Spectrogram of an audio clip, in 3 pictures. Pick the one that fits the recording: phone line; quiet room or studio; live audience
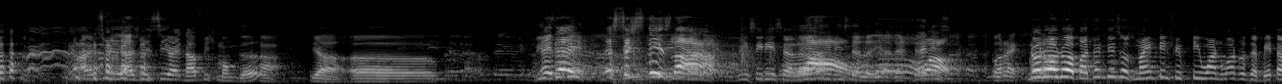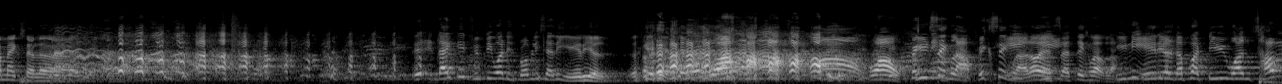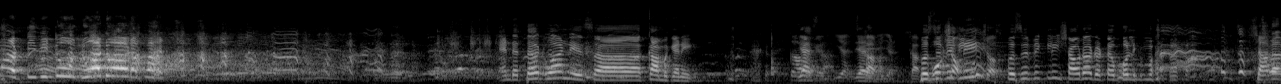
live audience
